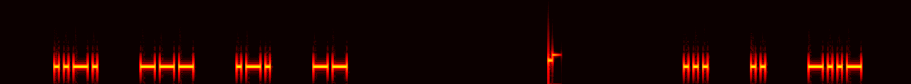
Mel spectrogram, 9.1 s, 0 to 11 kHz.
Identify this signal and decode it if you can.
Morse code, heard as a keyed tone, about 25 wpm, spaced as for 14 wpm, 690 Hz. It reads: FORM SIX
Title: 3x Character Spacing - Top 500 Words - 25wpm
